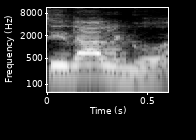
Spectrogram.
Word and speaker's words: Hidalgo: It's Hidalgo. I got Hidalgo. – You. – Hidalgo. – Like Hidalgo, Texas.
